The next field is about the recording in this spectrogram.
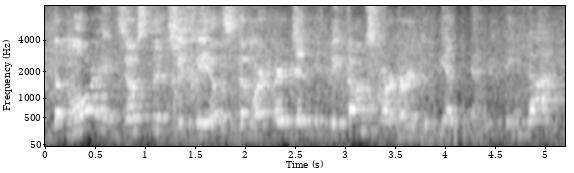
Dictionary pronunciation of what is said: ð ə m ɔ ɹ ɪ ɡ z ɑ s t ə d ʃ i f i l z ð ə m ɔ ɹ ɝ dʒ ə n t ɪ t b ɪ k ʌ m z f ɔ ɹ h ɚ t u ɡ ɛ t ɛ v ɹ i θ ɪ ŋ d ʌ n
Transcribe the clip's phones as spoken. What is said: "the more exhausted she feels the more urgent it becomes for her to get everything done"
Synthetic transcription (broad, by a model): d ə m ɔ ɹ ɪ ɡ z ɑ s t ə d ʃ i f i l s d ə m ɔ ɹ ɝ dʒ ə n t ɪ t b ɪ k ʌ m s f ɔ ɹ h ɚ t u ɡ ɛ t ɛ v ɹ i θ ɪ ŋ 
